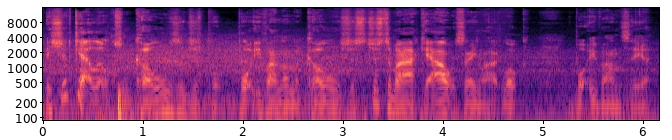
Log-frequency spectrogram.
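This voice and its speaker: A man's voice: sits low, a little fast, music in the background. A man in his late forties with a Northern English accent, rambling informally and thinking aloud as he chats to viewers in an unscripted vlog. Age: late 40s. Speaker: van-life vlogger. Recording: noisy, traffic and vehicle ambience. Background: traffic and vehicle noise.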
